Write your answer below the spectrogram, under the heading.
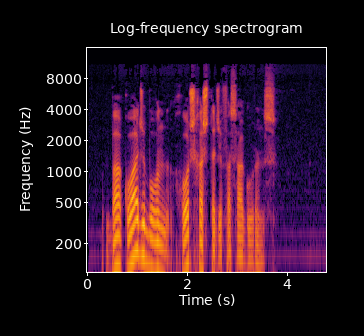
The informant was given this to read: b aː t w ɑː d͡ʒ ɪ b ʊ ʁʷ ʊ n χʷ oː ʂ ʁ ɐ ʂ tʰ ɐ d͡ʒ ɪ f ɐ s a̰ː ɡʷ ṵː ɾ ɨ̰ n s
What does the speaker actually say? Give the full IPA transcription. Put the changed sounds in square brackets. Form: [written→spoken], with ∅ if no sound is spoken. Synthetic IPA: b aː [t→q] w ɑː d͡ʒ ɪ b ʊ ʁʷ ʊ n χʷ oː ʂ [ʁ→χ] ɐ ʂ tʰ ɐ d͡ʒ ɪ f ɐ s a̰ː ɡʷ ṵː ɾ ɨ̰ n s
